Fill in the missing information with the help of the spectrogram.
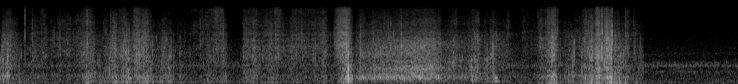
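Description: Nylon fabric rustling and crinkling as a stuff sack is pulled off and red nylon camp gear is shaken out, with a couple of sharp flaps. It cuts off suddenly about six and a half seconds in.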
